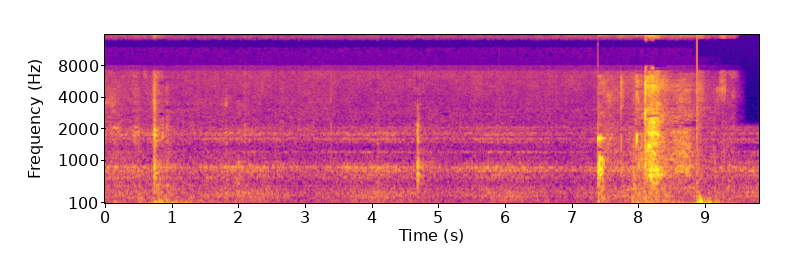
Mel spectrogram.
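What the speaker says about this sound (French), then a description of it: "on peut voir l'homme s'approcher d'une porte et chercher à l'ouvrir" A man tries to open a door in a dark corridor during a paranormal investigation: near silence with a faint hiss, a couple of soft knocks, then louder rattling and thudding of the door handle and frame toward the end.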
